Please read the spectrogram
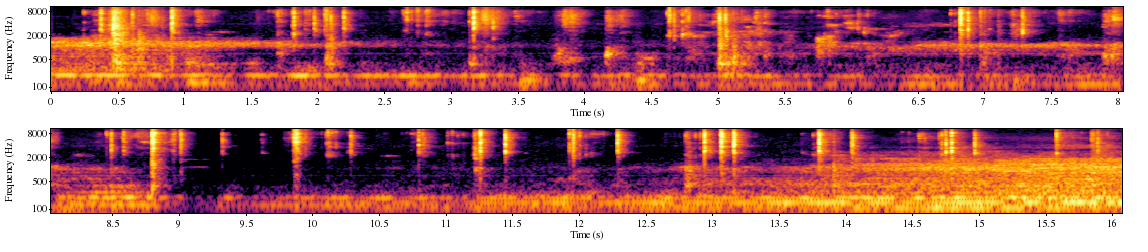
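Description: Utility knife blade carving a bar of soap: an irregular run of sharp, crisp clicks and crackles as thin curls and chips snap away. A short pause comes just before halfway.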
